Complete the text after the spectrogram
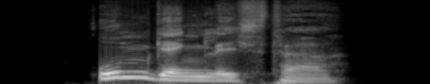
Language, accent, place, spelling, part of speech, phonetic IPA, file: German, Germany, Berlin, umgänglichster, adjective, [ˈʊmɡɛŋlɪçstɐ], De-umgänglichster.ogg
- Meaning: inflection of umgänglich: 1. strong/mixed nominative masculine singular superlative degree 2. strong genitive/dative feminine singular superlative degree 3. strong genitive plural superlative degree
